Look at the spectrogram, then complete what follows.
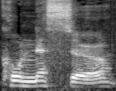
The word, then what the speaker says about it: connoisseur: Connoisseur, French word, pronounced connaisseur, despite the O-I in there, which is really connoisseur.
